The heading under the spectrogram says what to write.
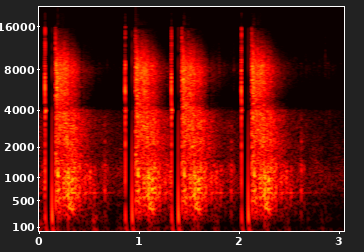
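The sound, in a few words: gunshots from a handgun held limp-wristed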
